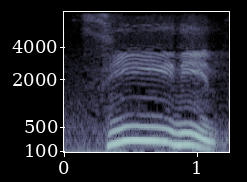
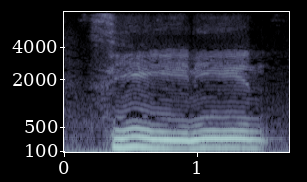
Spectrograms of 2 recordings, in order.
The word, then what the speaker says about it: سينين: أقول سينين، أكيد في خطأ بيحصل، ما تشغلش بالك إيه اللي بيحصل بالخطأ. أنا النهاردة يهمني اليوم، يهمني النطق الصحيح. خلاص الصحيح سينين.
